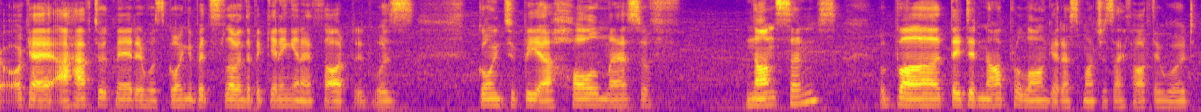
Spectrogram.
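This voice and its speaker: A man giving casual, excitable let's play commentary as a game streamer. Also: mid-range voice, unhurried, slight background noise. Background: game music.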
